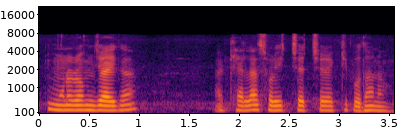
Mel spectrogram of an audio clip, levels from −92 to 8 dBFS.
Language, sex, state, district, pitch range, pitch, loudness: Bengali, male, Jharkhand, Jamtara, 165-180 Hz, 170 Hz, -20 LUFS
